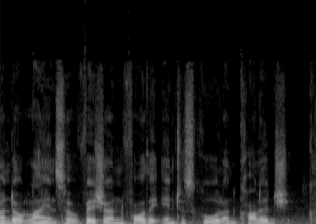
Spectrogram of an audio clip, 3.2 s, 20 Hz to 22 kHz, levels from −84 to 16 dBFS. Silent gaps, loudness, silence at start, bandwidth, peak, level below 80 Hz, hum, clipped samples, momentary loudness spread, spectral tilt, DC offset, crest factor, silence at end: none; -23 LUFS; 0 s; 16 kHz; -8 dBFS; -44 dBFS; none; under 0.1%; 7 LU; -6.5 dB/octave; under 0.1%; 16 dB; 0 s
